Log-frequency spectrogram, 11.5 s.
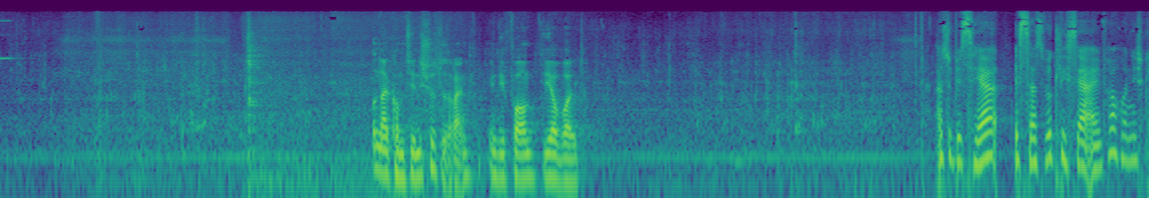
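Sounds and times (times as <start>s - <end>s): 
low steady hum: 0.0s - 11.4s
stirring a mixture in a pot as it heats toward a boil: 0.2s - 11.4s
speech: 3.7s - 5.9s, 9.4s - 11.4s.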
